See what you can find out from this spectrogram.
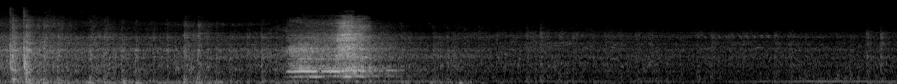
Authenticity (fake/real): fake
